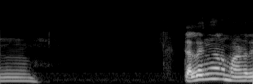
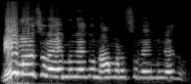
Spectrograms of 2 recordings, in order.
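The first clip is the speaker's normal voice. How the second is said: much higher pitched film-hero delivery; hero impression; 10 semitones higher, 5 dB louder than usual. Mimic plays a film hero declaring to Savitri, high and dramatic. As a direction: throw the line like a filmy hero.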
